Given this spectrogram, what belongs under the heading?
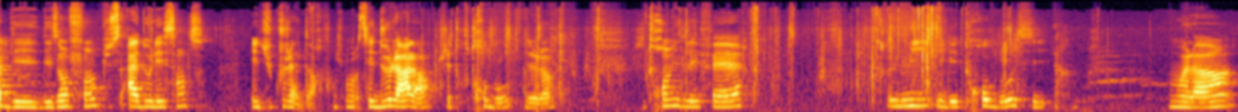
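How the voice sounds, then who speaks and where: A woman's voice: medium pitch, measured pace, fairly bright tone, a little hiss or hum. A woman vlogger chatting casually about her coloring purchases, rambling with many fillers and restarts. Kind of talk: casual chat showing purchases.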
